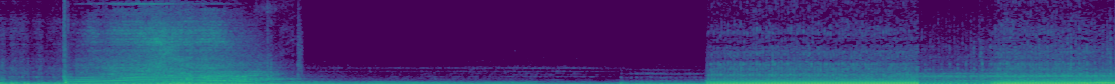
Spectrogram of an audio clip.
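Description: The Batmobile's engine from the Batman Telltale video game roars loudly in sustained bursts, drops to a quieter rumbling idle in the middle, then surges back up to full power near the end.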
